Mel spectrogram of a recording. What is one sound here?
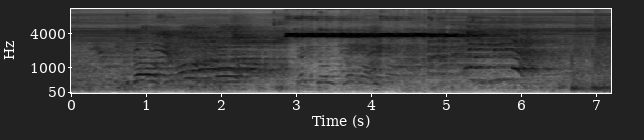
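Spectators call out from the stands in an echoing gym.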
